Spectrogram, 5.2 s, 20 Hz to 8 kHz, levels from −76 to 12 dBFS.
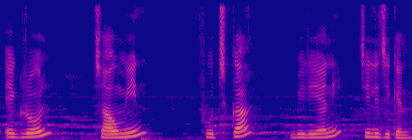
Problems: background sounds at intervals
